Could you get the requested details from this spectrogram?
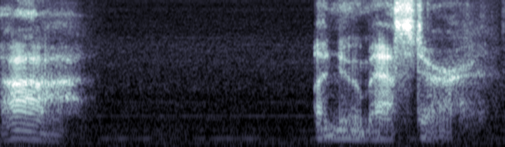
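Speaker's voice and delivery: very slow, rough, creaky talking-sword voice. Voicing a talking sword that the player just picked up: talking sword's voice in your head. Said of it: "you hear the voice say".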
